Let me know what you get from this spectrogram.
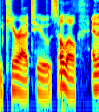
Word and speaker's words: Kira: Pronounce the Kira, Kira, Kira is how it's pronounced? – So. Yeah.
